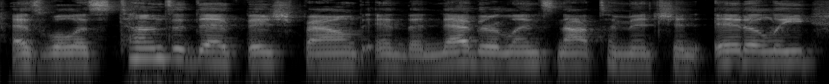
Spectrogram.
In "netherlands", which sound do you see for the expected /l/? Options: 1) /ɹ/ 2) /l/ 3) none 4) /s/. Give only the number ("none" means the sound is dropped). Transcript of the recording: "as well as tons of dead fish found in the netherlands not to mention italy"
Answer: 2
